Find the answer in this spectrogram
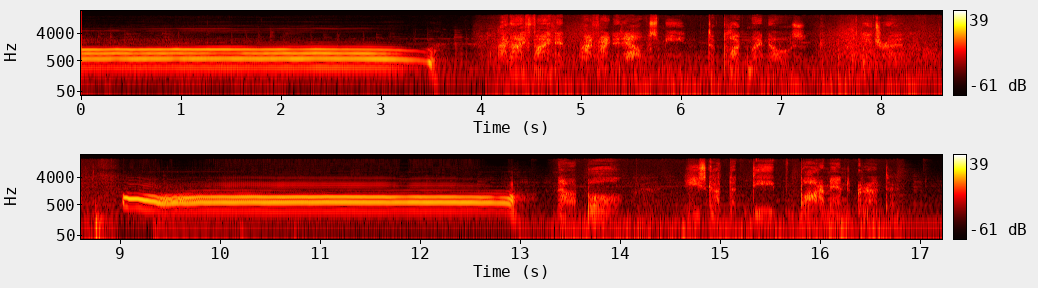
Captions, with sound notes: [eEERRugh] I find it helps me to plug my nose You try it. [eEERRugh] Now a bull, he's got the deep bottom end grunt.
